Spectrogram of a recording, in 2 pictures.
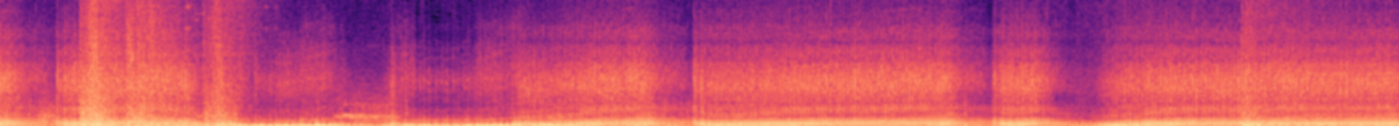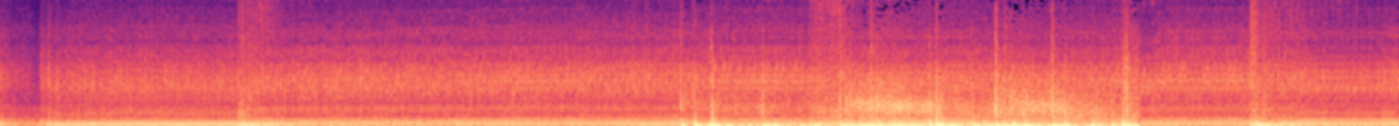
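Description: A buggy engine roars and revs up and down.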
